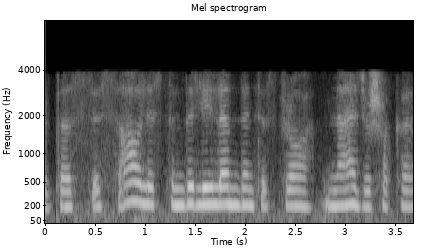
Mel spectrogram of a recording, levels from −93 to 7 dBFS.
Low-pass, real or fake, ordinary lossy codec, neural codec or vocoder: 7.2 kHz; fake; AAC, 16 kbps; codec, 16 kHz in and 24 kHz out, 0.6 kbps, FocalCodec, streaming, 4096 codes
